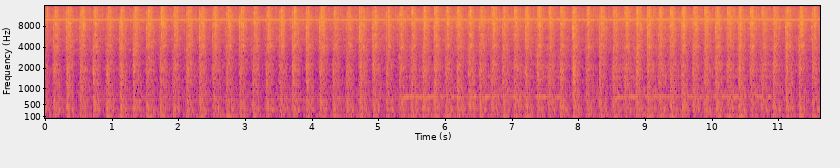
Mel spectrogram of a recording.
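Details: Portable embroidery machine shipped from Sekayu, South Sumatra with complaints of no embroidering, blank screen, hoop not positioning and dead touchscreen; test stitch after mainboard, LCD and touchscreen work: quick even needle clatter over steady motor hum with a light mid tone; normal embroidery stitching.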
